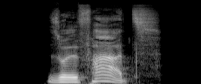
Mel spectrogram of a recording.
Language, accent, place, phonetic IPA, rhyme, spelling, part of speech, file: German, Germany, Berlin, [zʊlˈfaːt͡s], -aːt͡s, Sulfats, noun, De-Sulfats.ogg
- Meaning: genitive singular of Sulfat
